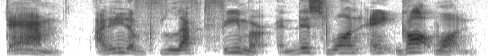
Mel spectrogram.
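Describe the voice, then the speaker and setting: A man's voice: on the high side, big pitch swings, measured pace, gravelly, pushed and bright, breathy edge, pitched above the performer's own voice, heavily acted. A man voicing a brusque, folksy night scavenger of body parts in a storybook. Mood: frustrated.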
